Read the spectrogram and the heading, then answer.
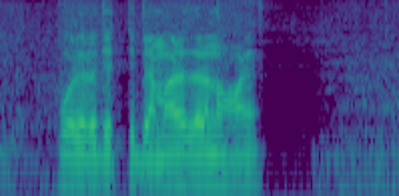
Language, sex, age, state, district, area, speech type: Assamese, male, 30-45, Assam, Nagaon, rural, spontaneous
